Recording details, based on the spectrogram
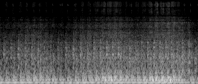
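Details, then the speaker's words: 2016 Polaris Sportsman 570 with codes cleared, revved under throttle: rough running with a heavy, muffled bottom-end clatter and very low power. A sticky connecting rod is suspected, likely never checked when a new top end went in; a dry top end is thought unlikely. "very low on power definitely got a crank issue unless for some reason that top end is very dry but I highly doubt it he probably put a new top end in it and never checked the uh connecting rod I after hearing that I'm pretty certain the connecting Rod's sticky and uh it needs to be replaced"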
